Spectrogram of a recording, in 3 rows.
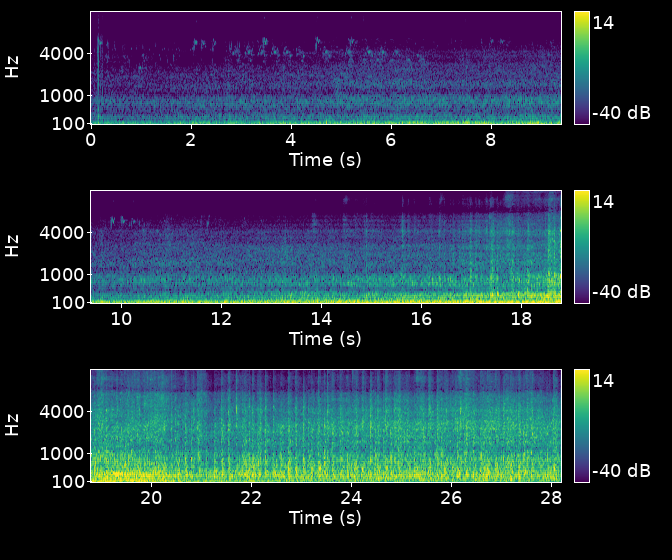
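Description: Hitachi PHA-20 diesel-electric locomotive approaching with a low engine rumble that grows steadily louder, passing about two-thirds of the way in. Passenger coaches then roll by, wheels clattering over the track.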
